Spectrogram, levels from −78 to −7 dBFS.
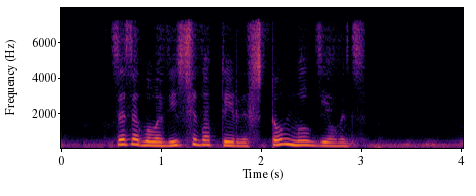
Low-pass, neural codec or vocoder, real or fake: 7.2 kHz; codec, 16 kHz, 0.5 kbps, FreqCodec, larger model; fake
